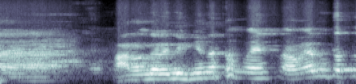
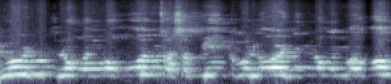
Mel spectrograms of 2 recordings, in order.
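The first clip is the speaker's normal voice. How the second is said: higher, anxious pleading prayer; frightened prayer; 6 semitones higher, faster than usual. Acted. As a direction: beg quickly, fearing you are next. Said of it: "dasal siya". (takot na pagsusumamo sa Panginoon)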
